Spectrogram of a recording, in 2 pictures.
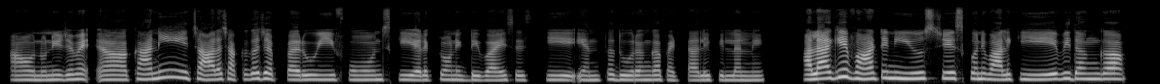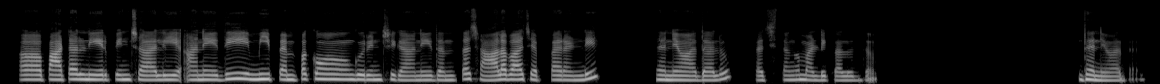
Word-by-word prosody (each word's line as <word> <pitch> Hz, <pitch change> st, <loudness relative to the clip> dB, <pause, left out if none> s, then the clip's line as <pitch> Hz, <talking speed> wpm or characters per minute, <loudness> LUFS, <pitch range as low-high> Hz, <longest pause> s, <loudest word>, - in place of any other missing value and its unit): అవును. 210 Hz, -1 st, -1 dB
నిజమే! 230 Hz, +2 st, +1 dB, 0.2 s
ఆహ్, 220 Hz, 0 st, +2 dB
కానీ 250 Hz, +6 st, +3 dB, 0.3 s
చాలా 220 Hz, 0 st, +3 dB
చక్కగా 235 Hz, +3 st, 0 dB
చెప్పారూ. 220 Hz, -3 st, +1 dB, 0.2 s
ఈ -, -, 0 dB
ఫోన్స్‌కి, 215 Hz, 0 st, -3 dB
ఎలక్ట్రానిక్ 210 Hz, 0 st, -3 dB
డివైసెస్‌కి 205 Hz, +1 st, -3 dB, 0.3 s
ఎంత 205 Hz, +2 st, -5 dB, 0.2 s
దూరంగా 210 Hz, 0 st, 0 dB
పెట్టాలి 200 Hz, +1 st, -3 dB
పిల్లల్ని. 200 Hz, -1 st, -3 dB, 0.5 s
అలాగే, 280 Hz, +7 st, +8 dB
వాటిని 275 Hz, +3 st, +5 dB
యూస్ 275 Hz, +1 st, +3 dB
చేసుకొని 270 Hz, -2 st, +2 dB
వాళ్ళకీ 230 Hz, +1 st, +1 dB, 0.2 s
ఏ -, -, +6 dB
విధంగా 255 Hz, -1 st, +3 dB, 0.7 s
ఆహ్, 225 Hz, 0 st, 0 dB
పాఠాలు 230 Hz, +1 st, +1 dB
నేర్పించాలి 220 Hz, -1 st, -1 dB, 0.2 s
అనేది, 215 Hz, +3 st, -1 dB, 0.2 s
మీ 245 Hz, -, +5 dB
పెంపకం 235 Hz, +3 st, -1 dB, 0.3 s
గురించి 220 Hz, +1 st, -2 dB
కానీ, 200 Hz, +1 st, -4 dB
ఇదంతా 205 Hz, +3 st, -5 dB
చాలా 205 Hz, +2 st, 0 dB
బాగా 225 Hz, 0 st, +1 dB
చెప్పారండి. 210 Hz, +4 st, -3 dB, 0.7 s
ధన్యవాదాలు. 200 Hz, +2 st, -2 dB, 0.3 s
ఖచ్చితంగా 210 Hz, +2 st, -8 dB
మళ్ళీ 195 Hz, 0 st, -5 dB
కలుద్దాం. 190 Hz, +5 st, -8 dB, 2.1 s
ధన్యవాదాలు. 205 Hz, +3 st, -4 dB
215 Hz, 100 wpm, -24 LUFS, 205-240 Hz, 2.1 s, అలాగే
